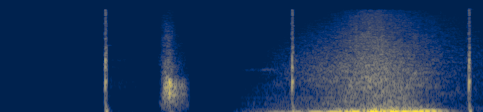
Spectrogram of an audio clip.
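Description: Sound effects of an animated like-and-subscribe button: a sharp mouse click about half a second in, a short pop, then another click as a whoosh with a deep rumble swells toward the end.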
